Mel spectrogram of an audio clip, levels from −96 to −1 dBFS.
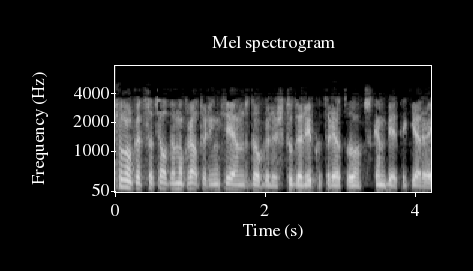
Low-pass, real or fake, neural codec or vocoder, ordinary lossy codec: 7.2 kHz; fake; codec, 16 kHz, 2 kbps, FunCodec, trained on LibriTTS, 25 frames a second; MP3, 24 kbps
